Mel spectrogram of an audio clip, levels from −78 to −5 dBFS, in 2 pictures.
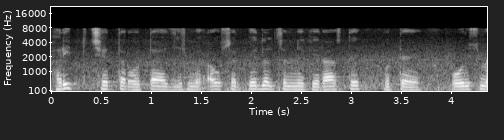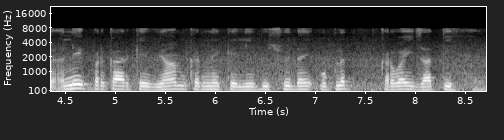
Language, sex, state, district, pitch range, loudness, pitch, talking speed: Hindi, male, Rajasthan, Bikaner, 140-155 Hz, -16 LUFS, 150 Hz, 195 wpm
